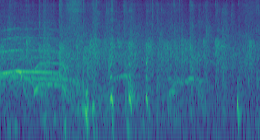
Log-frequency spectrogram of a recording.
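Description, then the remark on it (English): An audience breaks into steady applause, a dense wash of clapping that holds for several seconds, with a few scattered whoops and vocal cheers rising over it. “That deserves a round of applause in and of itself.”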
